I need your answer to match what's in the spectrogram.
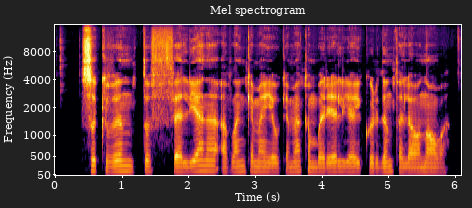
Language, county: Lithuanian, Kaunas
